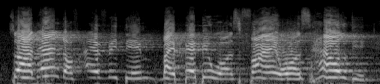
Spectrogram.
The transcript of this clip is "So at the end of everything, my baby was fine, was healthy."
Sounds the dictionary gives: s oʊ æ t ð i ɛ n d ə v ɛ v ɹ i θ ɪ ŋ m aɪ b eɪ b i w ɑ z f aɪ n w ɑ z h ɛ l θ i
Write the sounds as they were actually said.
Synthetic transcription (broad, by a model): s oʊ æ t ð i ɛ n d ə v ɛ v ɹ i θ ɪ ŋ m aɪ b eɪ b i w ɑ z f aɪ n w ɑ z h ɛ l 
